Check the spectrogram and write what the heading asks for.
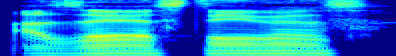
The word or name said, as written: Isaiah Stevens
